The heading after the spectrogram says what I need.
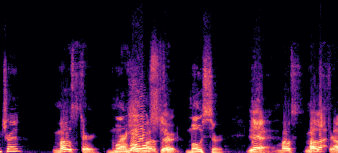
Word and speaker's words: Mostert: Mozart. How do you say his name, Trent? Mostert.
